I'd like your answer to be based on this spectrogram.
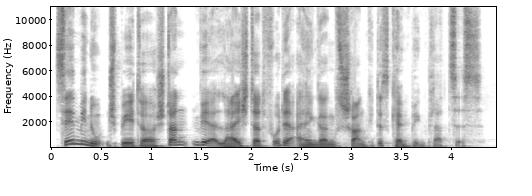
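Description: A man's voice: mid-range voice, big pitch swings, normal speed, dry recording, studio quality. A man narrating a first-person audiobook story with a wry, self-mocking manner.

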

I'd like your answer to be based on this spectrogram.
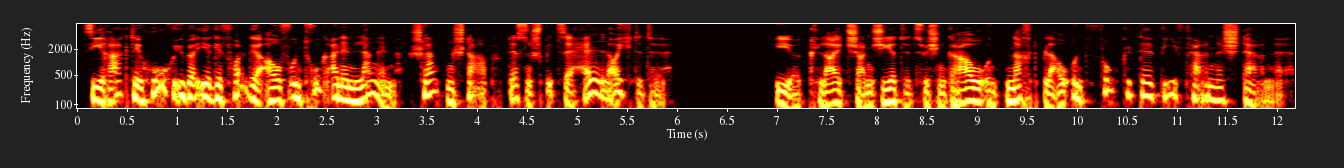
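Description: A male narrator reads a fantasy story with measured pacing and a medium pitch. The recording is close and dry, with no room sound. He lifts his voice when speaking the characters' dialogue. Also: very animated, husky, no echo. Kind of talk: scripted audiobook narration.

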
